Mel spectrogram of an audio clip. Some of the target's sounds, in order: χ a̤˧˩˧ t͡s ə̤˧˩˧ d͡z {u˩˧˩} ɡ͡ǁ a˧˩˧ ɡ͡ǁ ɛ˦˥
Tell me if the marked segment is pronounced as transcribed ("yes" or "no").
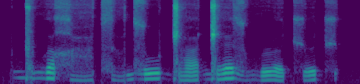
no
